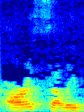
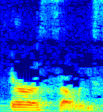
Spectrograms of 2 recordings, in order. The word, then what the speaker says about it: Araceli: I pronounced your name wrong. I said Araceli, but it's Araceli.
